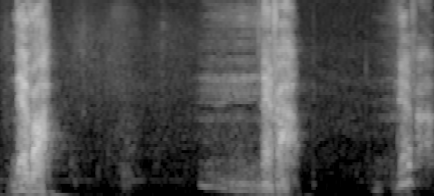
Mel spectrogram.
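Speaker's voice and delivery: abrupt imitation of a forgotten line; Michael Caine. Podcaster imitating the actor who forgot his line, abrupt reading. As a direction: say each "never" as if prodded. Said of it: "someone had to poke him with a stick".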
